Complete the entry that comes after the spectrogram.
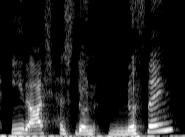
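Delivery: ordinary delivery, nothing marked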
